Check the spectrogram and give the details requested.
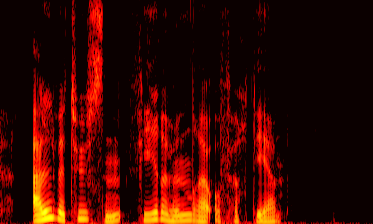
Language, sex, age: Norwegian, female, 38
